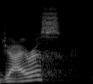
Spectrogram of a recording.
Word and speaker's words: Jairus: So there's Jairus, there's Jairus, and then there's Jairus. So just for Erie Christian Fellowship Church, I'm just saying we like to say Jairus. This is uh, Liz's pronunciation of this word, of this name, because that's what we call our little man.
